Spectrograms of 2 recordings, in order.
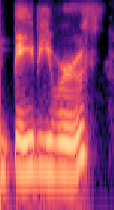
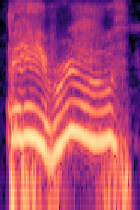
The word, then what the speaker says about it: Babe Ruth: And then the fact that the kid couldn't even pronounce his name correctly, he called it some lady Baby Ruth. Baby Ruth, yeah, it was a Baby Ruth, and they're like Babe Ruth, yeah, that hurts.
